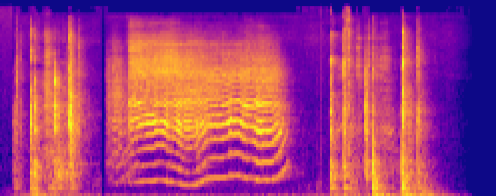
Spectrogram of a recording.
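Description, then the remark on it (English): A door rattles and thumps, swings open on a long, wavering hinge creak, then bangs and clatters shut, fairly loud with no talking; a radio sound effect like those of CBS Radio Mystery Theater. “A door opening and closing.”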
